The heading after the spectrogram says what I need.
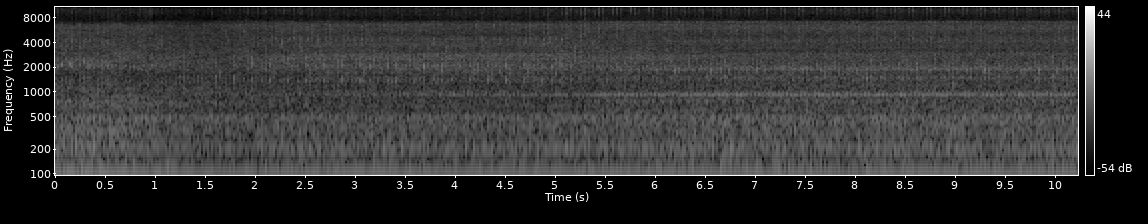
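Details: Hyundai Solaris 1.6 at fully warm idle; a faint, fairly regular higher-pitched tick or rattle sits over the hum, an abnormal engine noise of unclear source.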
